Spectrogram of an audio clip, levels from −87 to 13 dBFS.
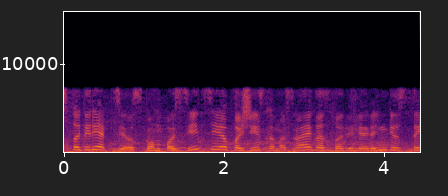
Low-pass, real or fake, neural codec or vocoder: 7.2 kHz; fake; codec, 16 kHz, 2 kbps, FunCodec, trained on Chinese and English, 25 frames a second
